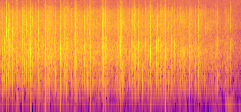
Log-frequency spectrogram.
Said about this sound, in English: a quick round of applause for Lutz's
